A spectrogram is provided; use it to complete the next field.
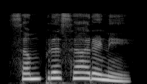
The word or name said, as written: ಸಂಪ್ರಸಾರಣೆ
